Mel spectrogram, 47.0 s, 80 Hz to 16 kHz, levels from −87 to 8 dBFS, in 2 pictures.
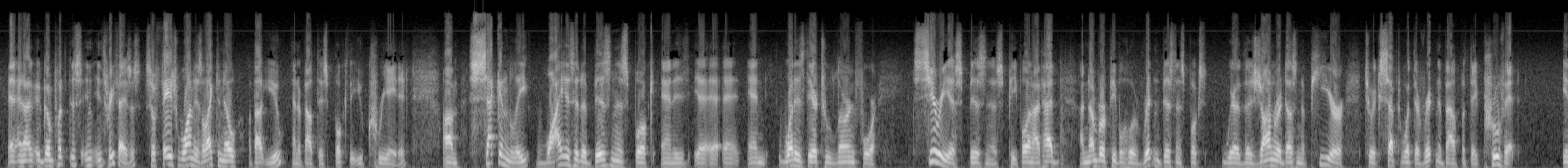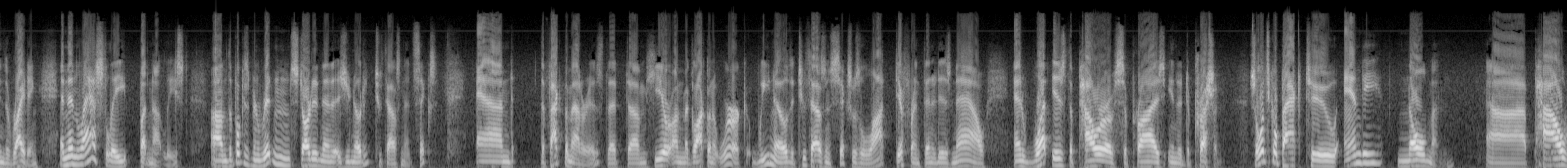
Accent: American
